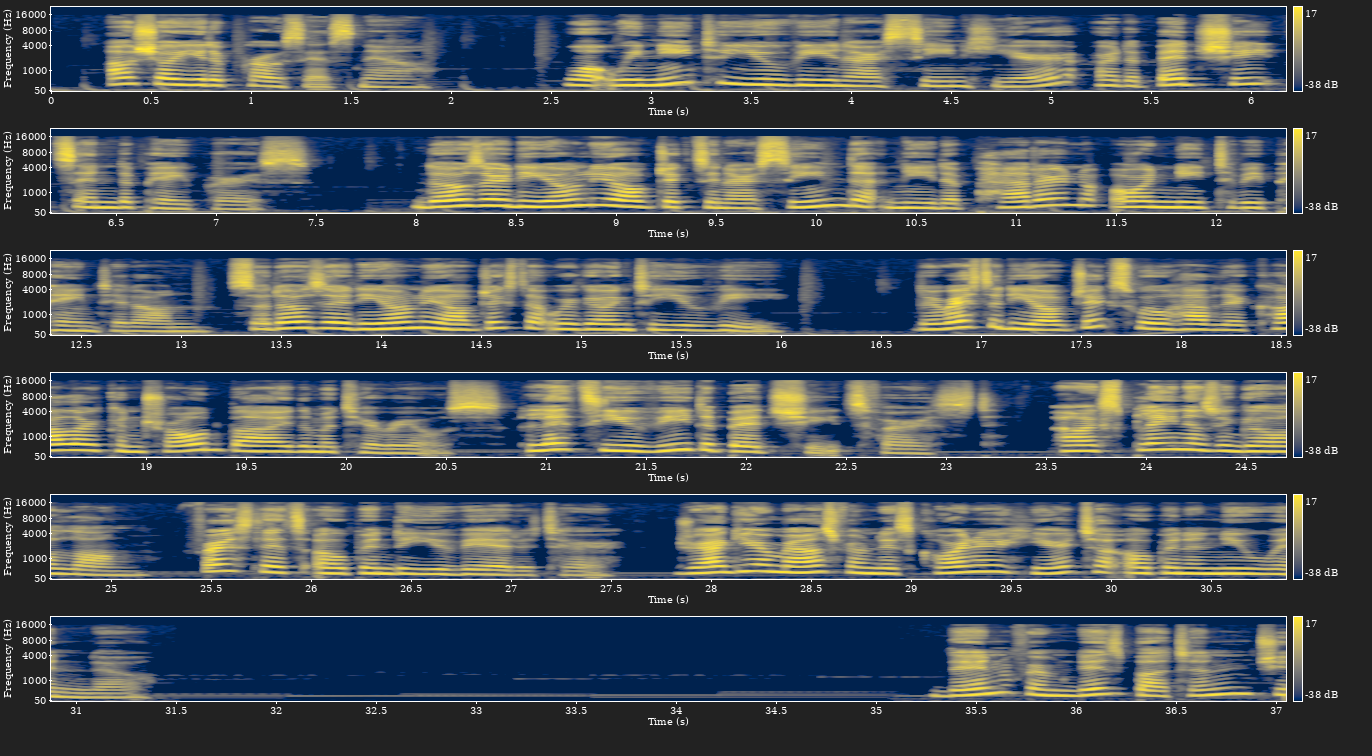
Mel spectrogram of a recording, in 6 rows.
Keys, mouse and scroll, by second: 0.0-29.4 middle drag, 29.4-37.0 drag.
